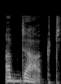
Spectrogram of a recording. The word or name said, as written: abduct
